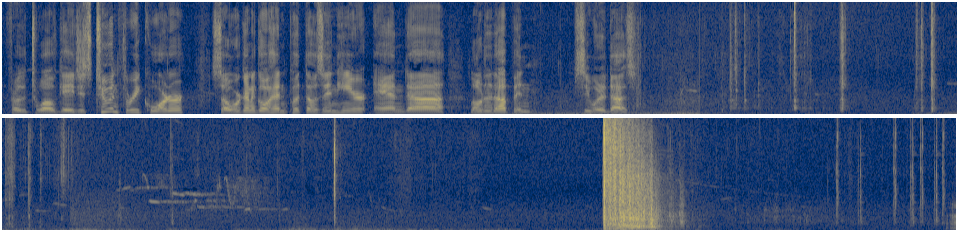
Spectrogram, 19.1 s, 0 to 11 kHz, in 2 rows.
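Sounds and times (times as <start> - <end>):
shotgun handling clicks: 7.2 - 10.1, 15.6 - 16.5, 17.8 - 19.0
loud shotgun blast: 15.6 - 16.6.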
